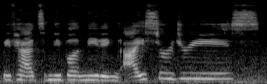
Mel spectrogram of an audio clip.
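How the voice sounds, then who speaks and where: Woman, mid-pitched voice, missionary interviewee, casual explanatory delivery, slight ambient noise. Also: moderate pace, a bit bright, poor audio. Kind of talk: casual promo video interview. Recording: faint background ambience.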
